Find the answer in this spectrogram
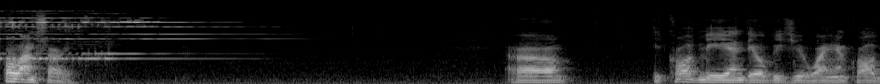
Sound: pauses for 6 seconds

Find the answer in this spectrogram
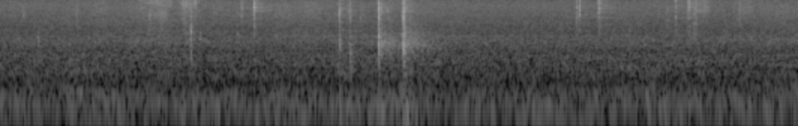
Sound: keyboard typing

